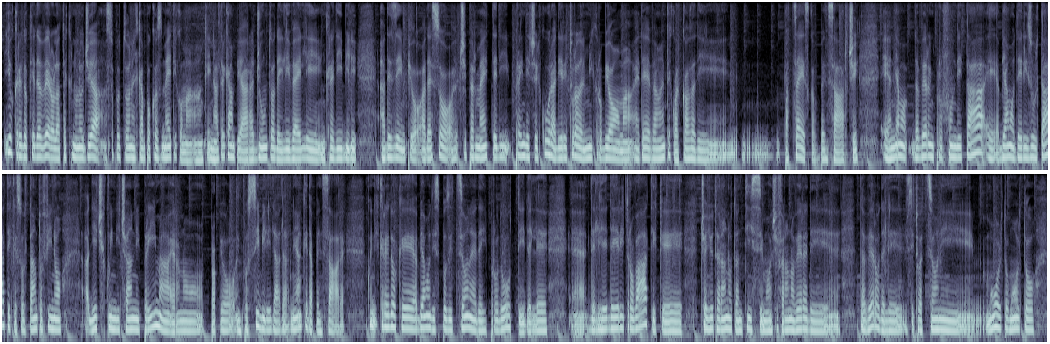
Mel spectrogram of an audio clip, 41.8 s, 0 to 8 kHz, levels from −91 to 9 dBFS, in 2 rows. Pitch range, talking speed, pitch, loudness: 135-155 Hz, 130 wpm, 145 Hz, -14 LUFS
